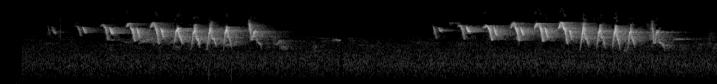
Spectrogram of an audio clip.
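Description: Northern Waterthrush sings two loud, choppy phrases of emphatic chip notes that quicken and drop at the end, about four seconds apart.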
